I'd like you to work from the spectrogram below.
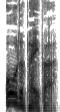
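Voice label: "order paper", British English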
